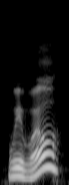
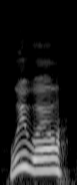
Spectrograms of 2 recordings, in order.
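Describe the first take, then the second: First: It sounds doubtful, like a questioning scoff. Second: It sounds upbeat and cheerful.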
